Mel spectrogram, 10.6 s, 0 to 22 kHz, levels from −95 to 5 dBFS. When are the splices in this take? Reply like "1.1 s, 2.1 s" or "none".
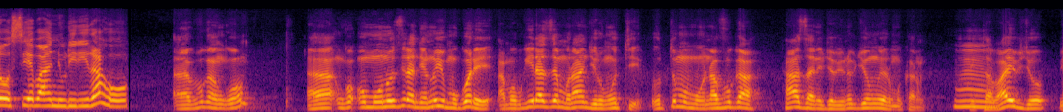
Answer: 1.4 s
